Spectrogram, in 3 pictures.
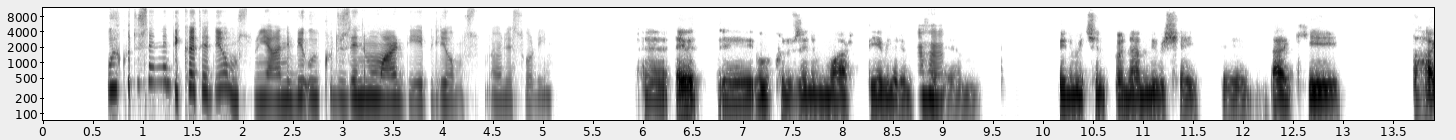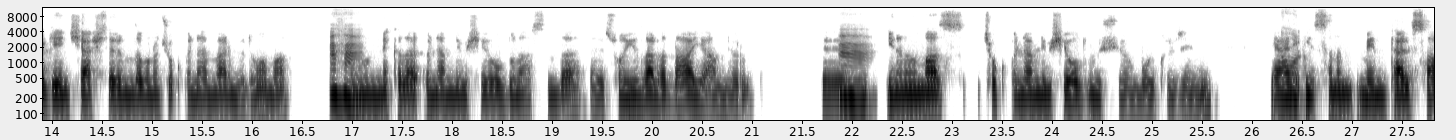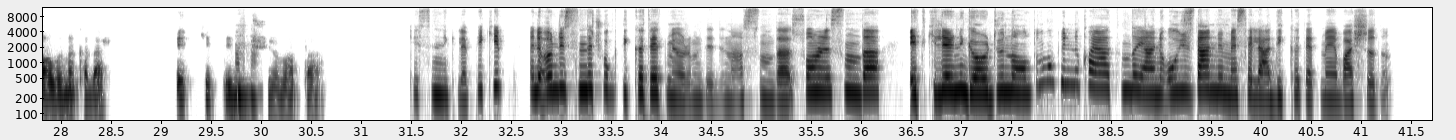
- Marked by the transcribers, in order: tapping
- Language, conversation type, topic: Turkish, podcast, Uyku düzeninin zihinsel sağlığa etkileri nelerdir?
